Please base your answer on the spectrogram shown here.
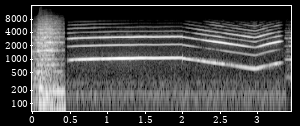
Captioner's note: Siren ağlıyor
